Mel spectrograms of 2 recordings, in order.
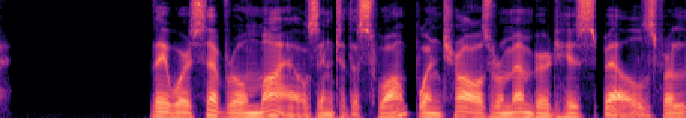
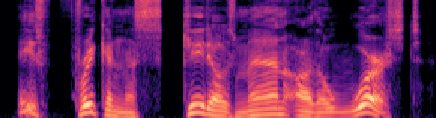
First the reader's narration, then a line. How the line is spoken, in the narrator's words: Python Mike whined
